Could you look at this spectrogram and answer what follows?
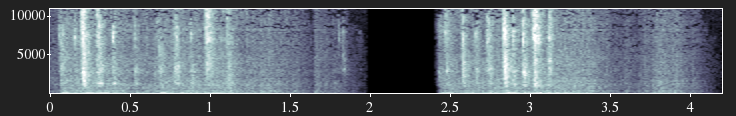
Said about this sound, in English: No. I can't hear you if you're talking. I was typing.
